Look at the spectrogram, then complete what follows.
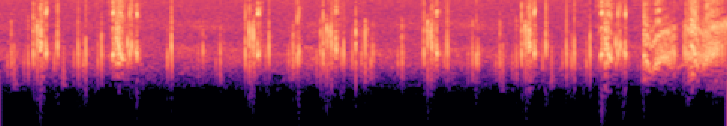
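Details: Edible-nest swiftlet call used to lure birds during the rainy-season breeding period: dense, scratchy chattering of rapid buzzy chirps and rattles, several overlapping, continuing without a break.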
